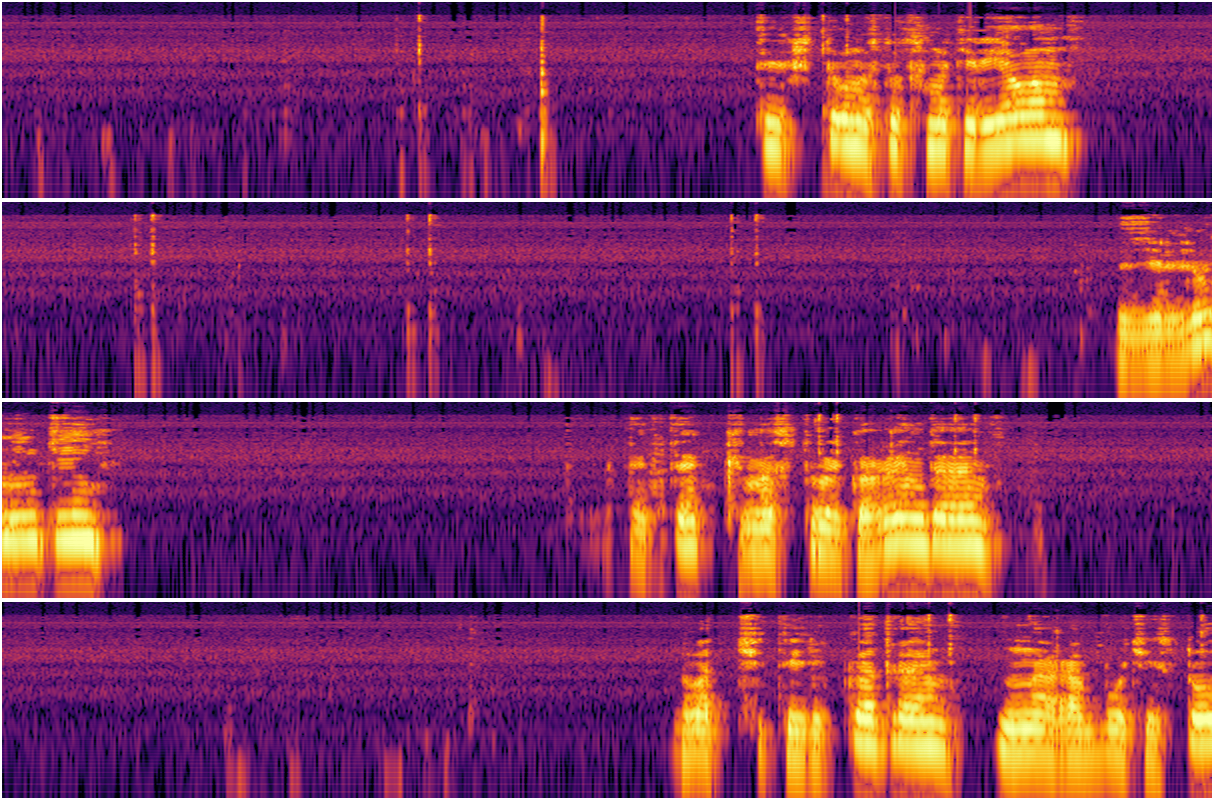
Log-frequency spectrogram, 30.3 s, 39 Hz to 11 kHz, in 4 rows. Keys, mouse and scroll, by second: 5.0 click, 20.1 click, 20.9 click, 29.0 click.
